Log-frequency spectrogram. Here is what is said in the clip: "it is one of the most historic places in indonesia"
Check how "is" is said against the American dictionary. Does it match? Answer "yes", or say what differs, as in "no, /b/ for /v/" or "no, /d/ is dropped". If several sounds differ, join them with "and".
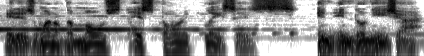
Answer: yes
